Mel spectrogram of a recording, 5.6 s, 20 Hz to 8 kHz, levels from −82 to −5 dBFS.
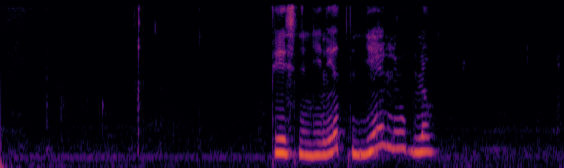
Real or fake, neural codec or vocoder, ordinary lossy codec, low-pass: fake; vocoder, 22.05 kHz, 80 mel bands, WaveNeXt; none; 7.2 kHz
